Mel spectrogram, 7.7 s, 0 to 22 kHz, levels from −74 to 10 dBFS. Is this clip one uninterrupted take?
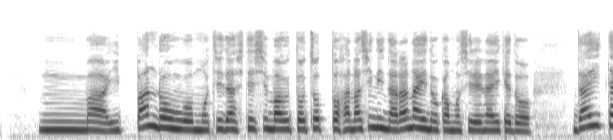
yes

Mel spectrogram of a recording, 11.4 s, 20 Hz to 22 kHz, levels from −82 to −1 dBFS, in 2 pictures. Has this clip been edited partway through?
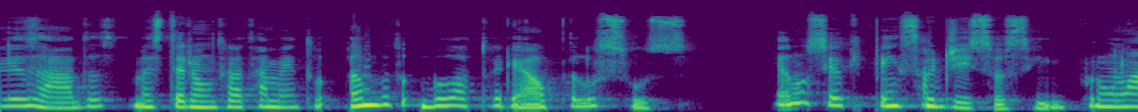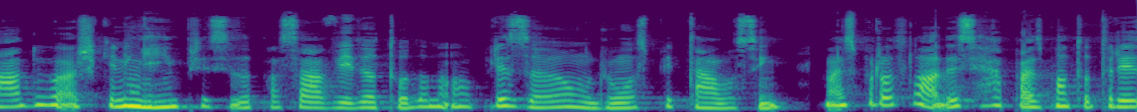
yes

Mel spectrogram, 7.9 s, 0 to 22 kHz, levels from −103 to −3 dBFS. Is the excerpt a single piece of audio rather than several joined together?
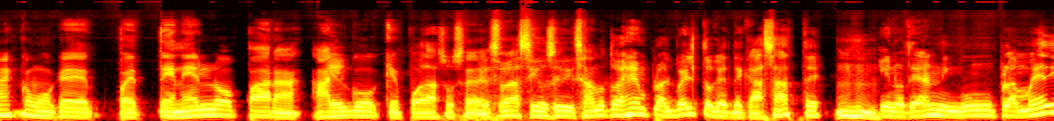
yes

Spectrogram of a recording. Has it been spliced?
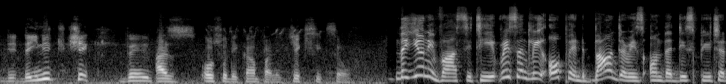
yes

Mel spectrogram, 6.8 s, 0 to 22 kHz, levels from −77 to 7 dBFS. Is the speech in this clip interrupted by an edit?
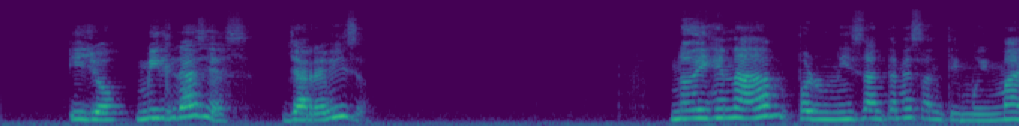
no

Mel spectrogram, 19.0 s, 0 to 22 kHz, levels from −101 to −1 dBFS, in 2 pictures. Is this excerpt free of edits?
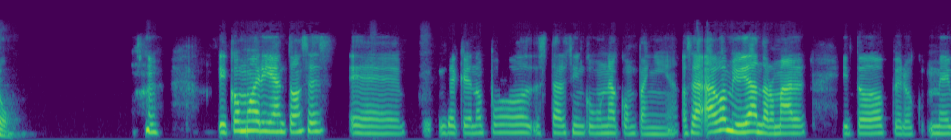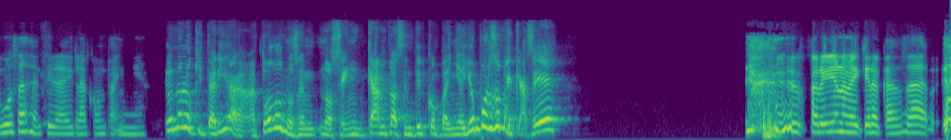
yes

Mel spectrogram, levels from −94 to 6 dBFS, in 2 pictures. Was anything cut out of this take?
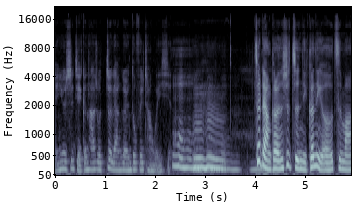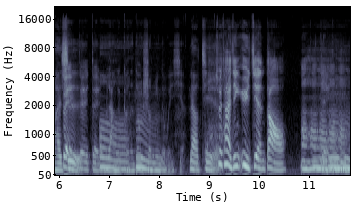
yes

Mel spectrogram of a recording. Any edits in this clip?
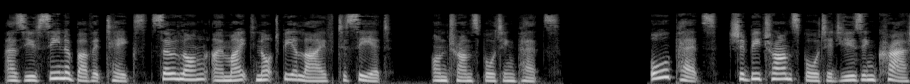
no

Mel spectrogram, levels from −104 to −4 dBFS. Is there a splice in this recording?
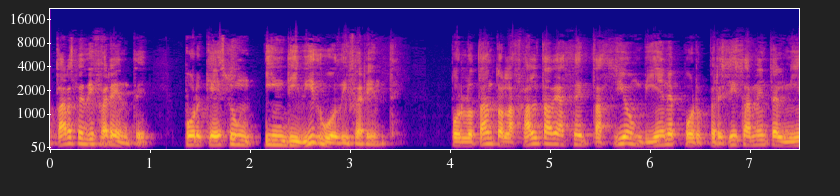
no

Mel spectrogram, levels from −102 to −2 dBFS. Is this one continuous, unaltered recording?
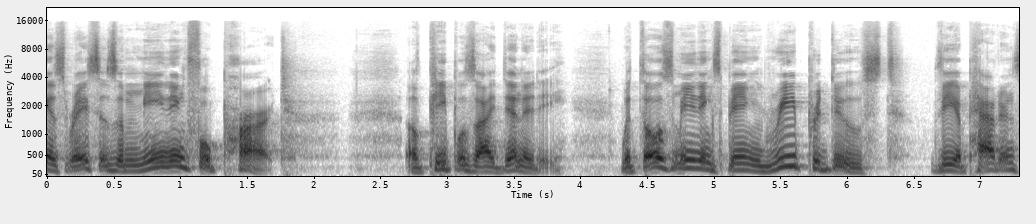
yes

